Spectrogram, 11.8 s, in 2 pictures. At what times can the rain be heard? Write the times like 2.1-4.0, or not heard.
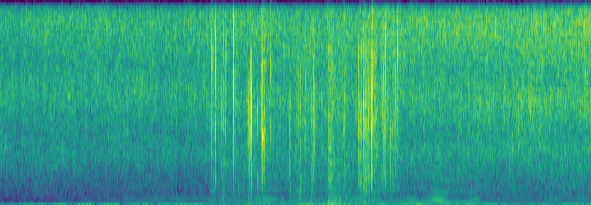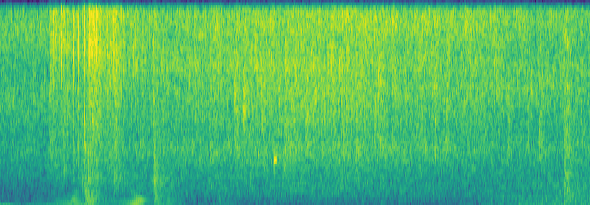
0.0-11.7.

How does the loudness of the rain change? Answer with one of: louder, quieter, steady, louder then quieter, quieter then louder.
louder.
